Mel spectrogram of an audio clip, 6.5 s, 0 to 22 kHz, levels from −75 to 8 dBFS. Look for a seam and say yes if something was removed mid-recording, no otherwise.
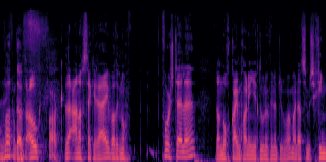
yes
